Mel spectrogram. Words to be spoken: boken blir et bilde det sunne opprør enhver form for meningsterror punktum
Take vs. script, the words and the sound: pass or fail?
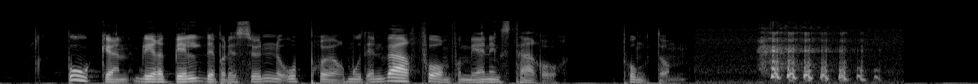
fail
